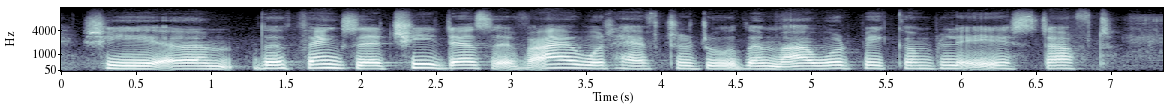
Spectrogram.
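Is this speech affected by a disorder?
Yes: traumatic brain injury, severe.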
